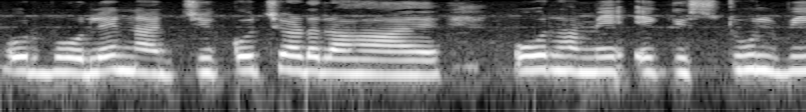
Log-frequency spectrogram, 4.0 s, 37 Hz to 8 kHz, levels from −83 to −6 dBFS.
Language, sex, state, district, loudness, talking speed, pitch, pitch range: Hindi, female, Chhattisgarh, Bilaspur, -13 LUFS, 195 wpm, 260 Hz, 245-270 Hz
